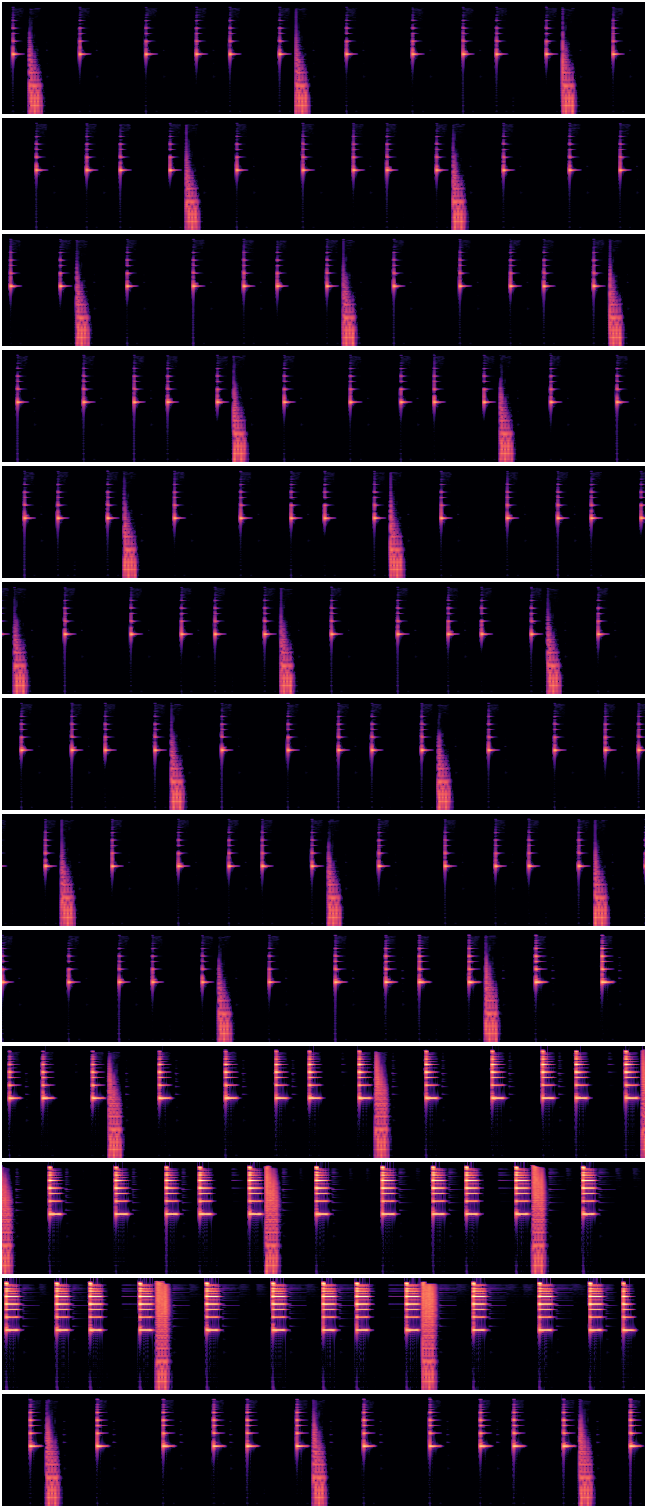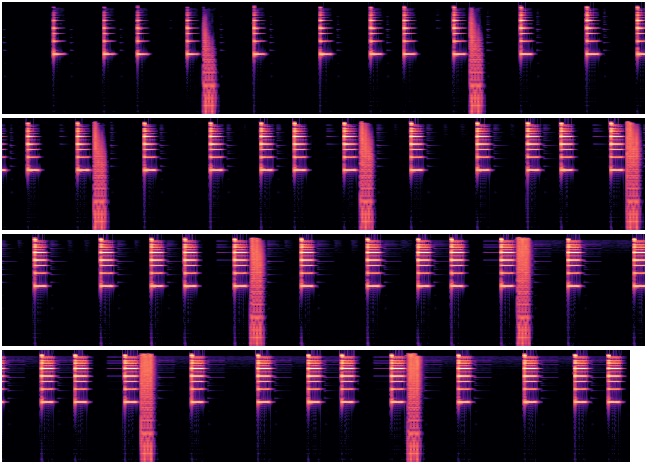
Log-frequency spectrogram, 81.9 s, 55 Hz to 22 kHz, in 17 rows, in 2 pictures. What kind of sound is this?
Some recordings using my modular synth (with Mungo W0 in the core)
Mungo, Synth, Analog, Modular, W0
